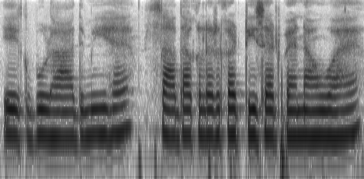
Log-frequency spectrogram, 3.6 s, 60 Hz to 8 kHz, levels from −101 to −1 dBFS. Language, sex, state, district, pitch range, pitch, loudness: Hindi, female, Jharkhand, Deoghar, 195-205 Hz, 200 Hz, -16 LUFS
